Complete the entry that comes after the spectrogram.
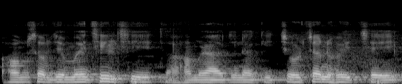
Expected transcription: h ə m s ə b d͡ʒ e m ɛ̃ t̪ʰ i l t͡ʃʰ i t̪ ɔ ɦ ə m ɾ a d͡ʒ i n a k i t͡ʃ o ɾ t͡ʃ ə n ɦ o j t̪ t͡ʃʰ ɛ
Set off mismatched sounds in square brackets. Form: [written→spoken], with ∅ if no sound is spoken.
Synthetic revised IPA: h ə m s ə b d͡ʒ e m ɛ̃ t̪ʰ i l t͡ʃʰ i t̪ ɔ ɦ ə m ɾ a d͡ʒ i n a k i t͡ʃ o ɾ t͡ʃ ə n ɦ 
